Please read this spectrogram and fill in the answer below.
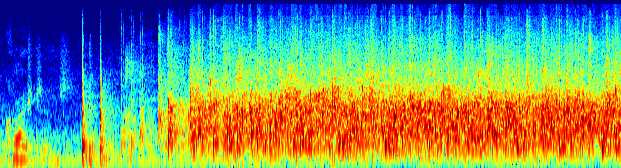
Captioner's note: applause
